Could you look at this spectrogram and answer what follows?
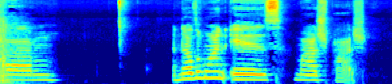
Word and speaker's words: Mod Podge: um another one is Modge Podge okay mod patch I know everybody says it's wrong I was saying it wrong too and I was corrected so uh Modge Podge do not use as your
